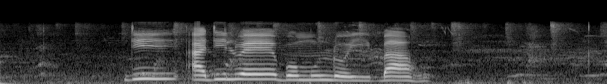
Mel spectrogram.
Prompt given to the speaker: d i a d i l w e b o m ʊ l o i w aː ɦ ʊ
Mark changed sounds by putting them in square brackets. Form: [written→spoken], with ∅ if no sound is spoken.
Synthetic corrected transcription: d i a d i l w e b o m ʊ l o i [w→b] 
